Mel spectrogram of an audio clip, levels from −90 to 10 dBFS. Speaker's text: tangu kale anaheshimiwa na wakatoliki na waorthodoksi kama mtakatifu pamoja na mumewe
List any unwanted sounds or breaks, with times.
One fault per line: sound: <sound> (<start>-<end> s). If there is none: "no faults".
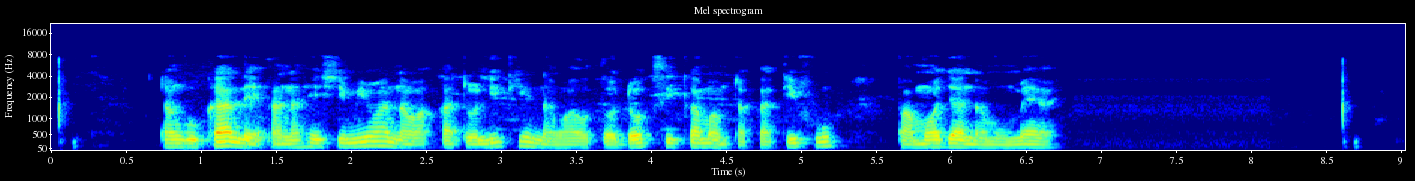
no faults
